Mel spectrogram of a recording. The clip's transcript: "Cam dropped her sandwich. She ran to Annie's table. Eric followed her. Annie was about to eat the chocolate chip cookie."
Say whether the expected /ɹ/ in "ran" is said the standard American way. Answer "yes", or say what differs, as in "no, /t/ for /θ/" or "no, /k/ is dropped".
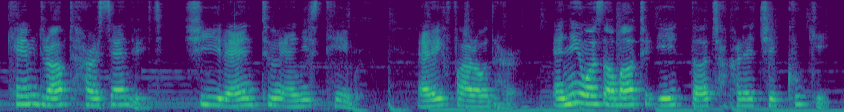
yes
